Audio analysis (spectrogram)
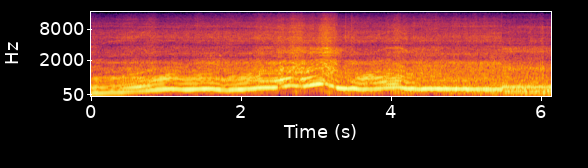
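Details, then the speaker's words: Motorcycle with 45,000 km ridden at constant speed: engine note surges and sags unevenly, a jerky drive pulse; rider suspects the drive chain, tightening it several times did not help. "Ne znam koliko uopće čujete, ali non stop, evo sad ga držim na nekoj brzini konstantno, zacukuje baš. To je sve zbog lanca, jel?"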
